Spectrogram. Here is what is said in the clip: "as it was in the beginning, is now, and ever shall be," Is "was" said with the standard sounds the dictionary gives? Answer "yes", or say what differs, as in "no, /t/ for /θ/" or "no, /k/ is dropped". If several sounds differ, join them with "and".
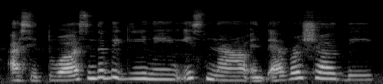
no, /s/ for /z/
